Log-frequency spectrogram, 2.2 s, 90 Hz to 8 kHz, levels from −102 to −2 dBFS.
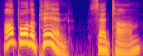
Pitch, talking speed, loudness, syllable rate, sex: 180 Hz, 165 wpm, -16 LUFS, 3.5 syllables/s, male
